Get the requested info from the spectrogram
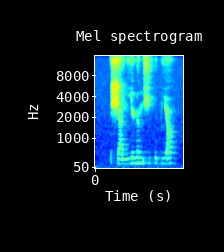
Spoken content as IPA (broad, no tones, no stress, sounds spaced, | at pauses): ʃ a n ʎ e ɳ ɤ n ç i p ʊ p ʎ ɑ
